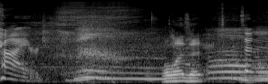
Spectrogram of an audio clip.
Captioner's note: sighing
